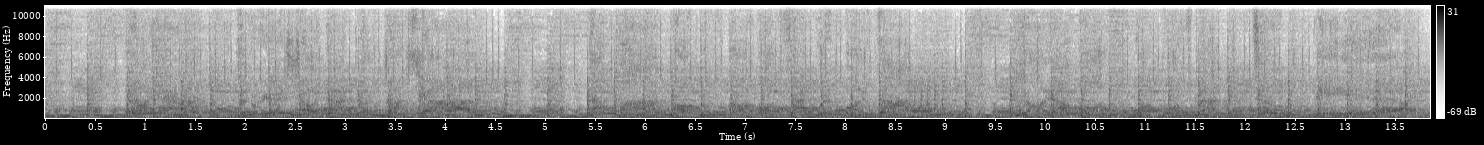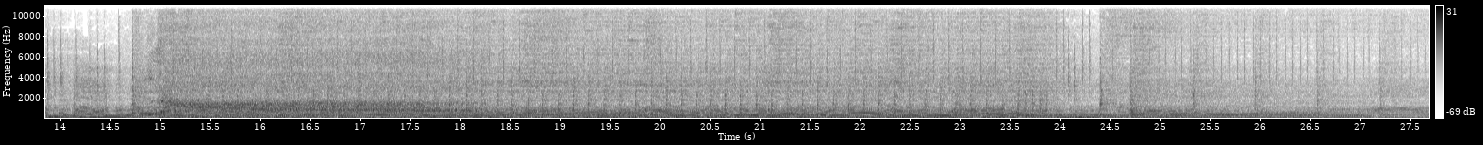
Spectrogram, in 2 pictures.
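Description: A melodic death metal song plays loud and dense throughout, with heavily distorted guitars, driving drums and a thick low end, with no speech over it.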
